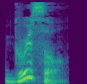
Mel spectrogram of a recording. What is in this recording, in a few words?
"gristle", pronounce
